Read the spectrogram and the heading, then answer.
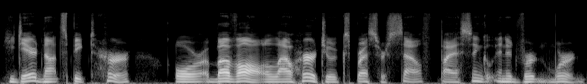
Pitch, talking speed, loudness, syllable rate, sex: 120 Hz, 195 wpm, -18 LUFS, 5.7 syllables/s, male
